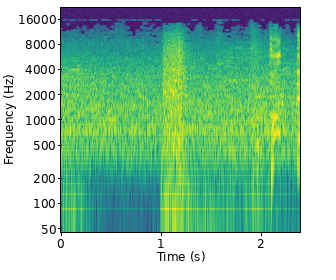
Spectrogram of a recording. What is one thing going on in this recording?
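A body slams onto a wrestling ring mat with a thud.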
